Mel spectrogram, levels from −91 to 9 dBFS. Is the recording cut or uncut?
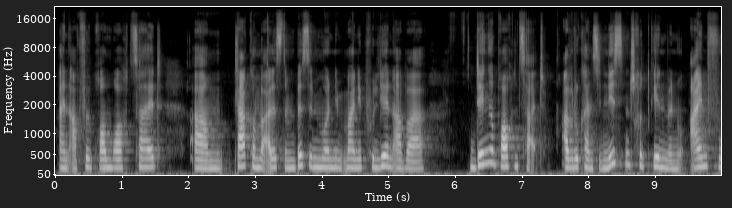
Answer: cut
